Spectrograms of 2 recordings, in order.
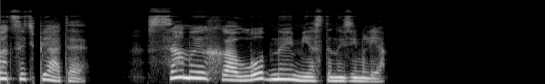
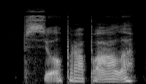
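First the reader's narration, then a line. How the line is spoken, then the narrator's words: Muttered. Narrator (Russian): пробормотал Джалабин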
